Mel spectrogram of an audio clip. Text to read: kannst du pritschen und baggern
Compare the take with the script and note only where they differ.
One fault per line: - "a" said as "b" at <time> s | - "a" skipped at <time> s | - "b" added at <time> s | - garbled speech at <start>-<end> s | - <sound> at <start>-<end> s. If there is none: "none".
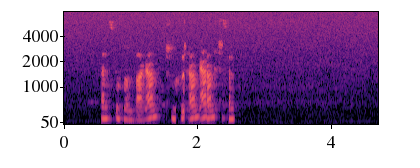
- "pritschen" skipped at 0.9 s
- garbled speech at 1.5-2.6 s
